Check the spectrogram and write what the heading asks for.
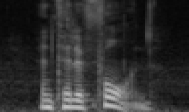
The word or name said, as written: telefon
